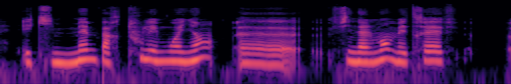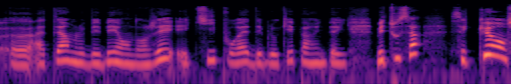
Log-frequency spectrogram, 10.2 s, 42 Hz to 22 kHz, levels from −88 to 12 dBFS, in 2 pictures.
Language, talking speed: French, 180 wpm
